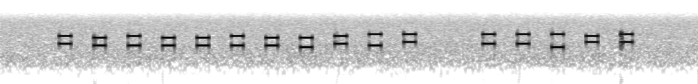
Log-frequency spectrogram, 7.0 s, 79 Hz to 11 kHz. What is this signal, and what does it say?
DTMF, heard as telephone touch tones, dialled by machine, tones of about 120 ms. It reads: 8454454186# 9930#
